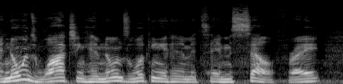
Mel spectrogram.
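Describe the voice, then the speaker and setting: This man's voice sits at a medium pitch with ordinary variation in its melody. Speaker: movie reviewer. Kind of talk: casual monologue review. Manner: hesitant with many repetitions.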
